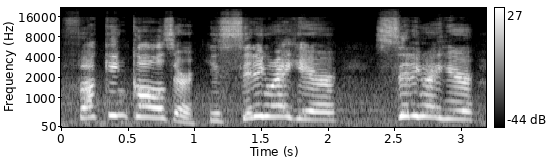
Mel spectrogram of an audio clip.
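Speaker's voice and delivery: incredulous venting; outraged. Real, not acted. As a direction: disbelief boiling over. Outraged retelling.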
